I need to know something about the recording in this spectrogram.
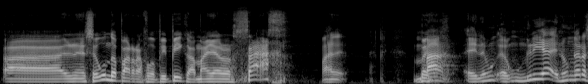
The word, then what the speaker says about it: Magyarország: pero lo voy a decir yo, que es Magyarország. Parece ser. A ver, léelo. Aquí, ahí primero. Magyarország. A ver, Pipica con su acento. En el segundo párrafo, Pipica, Magyarország.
